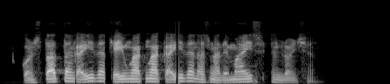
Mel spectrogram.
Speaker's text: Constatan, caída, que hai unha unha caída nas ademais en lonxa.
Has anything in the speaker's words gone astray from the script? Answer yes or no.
no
